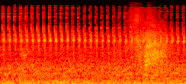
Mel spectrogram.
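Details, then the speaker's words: PCI nitrogen servicing cart (SGNSC/GANG) with glow-plug engine, ignition switched on to prime the fuel system: fast, even high-pitched ticking at about fourteen clicks a second; the electric fuel pump is priming normally. "So to prime the fuel system, I just turn that on to ignition. And there we go. You hear that operating right there?"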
